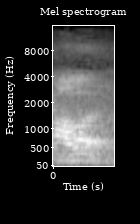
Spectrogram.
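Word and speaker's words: hour: ह हिंदी वर्णमाला का स्वर नहीं है, लेकिन इसका उच्चारण करते हैं तो क्या होता है, आवर, आवर।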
